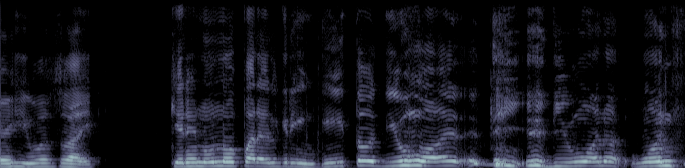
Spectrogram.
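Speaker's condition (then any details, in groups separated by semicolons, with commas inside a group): Cerebral palsy, mixed, mild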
